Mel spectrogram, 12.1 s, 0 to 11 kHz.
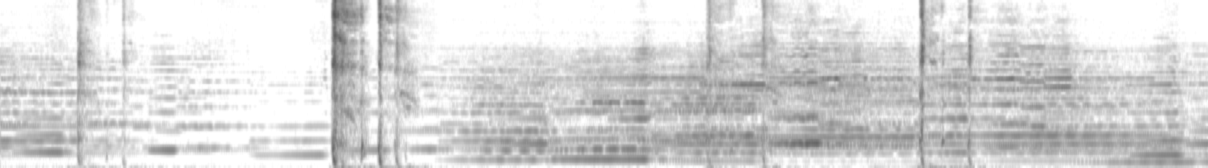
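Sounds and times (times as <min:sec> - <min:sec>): string quartet sustained notes: 0:00.0 - 0:12.0
person coughing loudly: 0:00.8 - 0:01.4, 0:03.3 - 0:04.2, 0:07.1 - 0:07.8, 0:09.2 - 0:09.8.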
